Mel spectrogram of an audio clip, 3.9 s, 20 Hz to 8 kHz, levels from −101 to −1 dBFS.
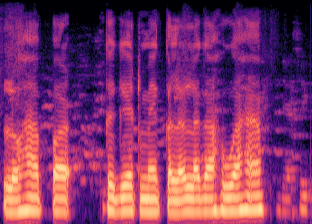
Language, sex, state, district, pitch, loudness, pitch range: Hindi, male, Bihar, Patna, 135 Hz, -13 LUFS, 125-145 Hz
